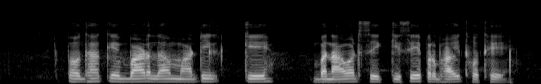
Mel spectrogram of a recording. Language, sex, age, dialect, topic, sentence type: Chhattisgarhi, male, 25-30, Northern/Bhandar, agriculture, statement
